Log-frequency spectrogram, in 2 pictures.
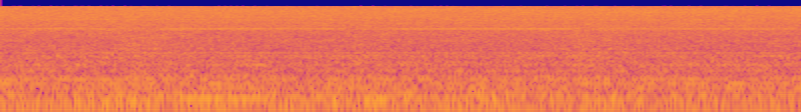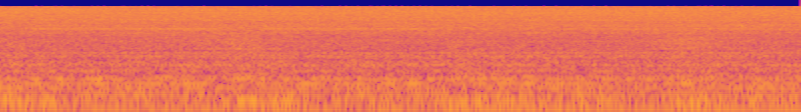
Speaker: без материала сейчас только линзу почищу привески без материала не появляется никакого постороннего песка проверяем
